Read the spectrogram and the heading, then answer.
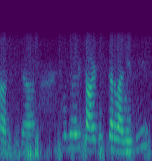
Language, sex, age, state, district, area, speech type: Hindi, female, 18-30, Madhya Pradesh, Harda, rural, conversation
